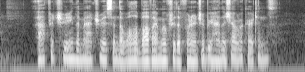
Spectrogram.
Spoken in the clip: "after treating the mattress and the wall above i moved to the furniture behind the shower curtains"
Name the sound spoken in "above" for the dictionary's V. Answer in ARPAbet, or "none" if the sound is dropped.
V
